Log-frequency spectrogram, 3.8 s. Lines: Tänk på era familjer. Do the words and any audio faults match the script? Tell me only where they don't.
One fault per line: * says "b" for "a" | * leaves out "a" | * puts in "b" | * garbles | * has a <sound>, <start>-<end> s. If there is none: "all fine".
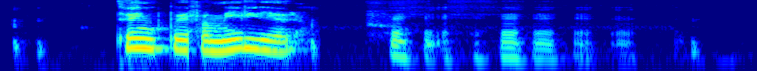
* leaves out "era"
* has a laugh, 1.8-3.2 s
